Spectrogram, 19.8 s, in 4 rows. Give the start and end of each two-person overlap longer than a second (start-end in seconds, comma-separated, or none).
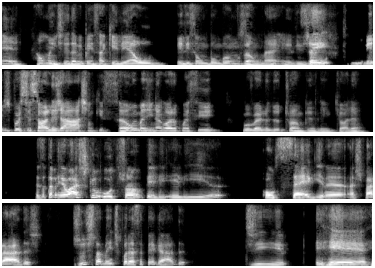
none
